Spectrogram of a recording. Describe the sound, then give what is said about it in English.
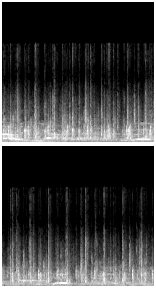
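A church audience clapping their hands in praise to God, dense rapid clapping that runs throughout under a speaking voice, with a brief dip near the middle. “Why don't you just go ahead and just give God a hand clap right now.”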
